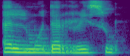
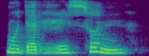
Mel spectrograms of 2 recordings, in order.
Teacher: So instead of u at the end of the word, you will have un. Instead of a, you will have an. · Term: nunate the ending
